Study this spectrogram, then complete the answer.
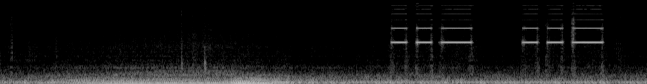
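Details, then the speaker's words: Opel Omega B with a 4th-generation propane-butane LPG system: the engine rumbles steadily, then sharp high beeps sound as it drops into emergency mode instead of switching to gas, though the gauge shows at least half a tank. "Lorsque vous essayez de l'allumer, il passe en mode d'urgence, comme s'il n'y avait pas de gaz, même si l'indicateur indique qu'il y a au moins la moitié du réservoir."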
